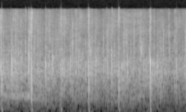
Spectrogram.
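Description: A studio audience claps for guests on a television talk show: sharp, evenly spaced loud claps land about twice a second over a softer bed of scattered clapping.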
